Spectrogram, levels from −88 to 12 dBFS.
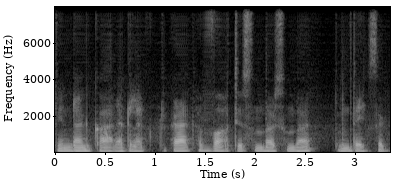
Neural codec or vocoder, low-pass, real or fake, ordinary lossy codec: codec, 16 kHz, about 1 kbps, DyCAST, with the encoder's durations; none; fake; none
